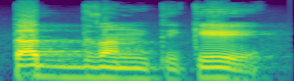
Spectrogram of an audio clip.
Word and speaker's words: तद्वन्तिके: Tadvantike as one word, but actually it is 3 words. Tad, U, Antike. So U plus A becomes V, Va. So Tadvantike.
